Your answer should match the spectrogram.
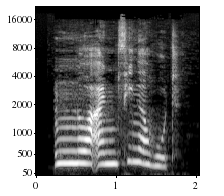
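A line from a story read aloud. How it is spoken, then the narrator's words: Sad speech. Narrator (German): sagte Alice traurig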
